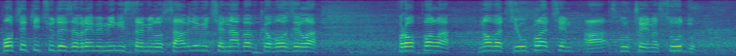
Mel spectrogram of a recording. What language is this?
Serbian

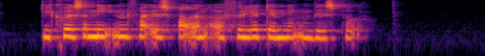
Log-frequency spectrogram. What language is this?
Danish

